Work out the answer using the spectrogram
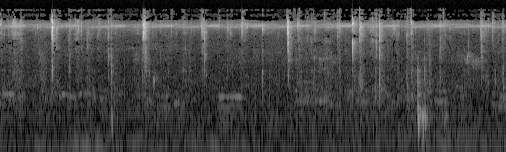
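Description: Close mouth sounds of someone eating: scattered sharp smacks and clicks of chewing, about a dozen, irregularly spaced, with a louder cluster about eight seconds in.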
